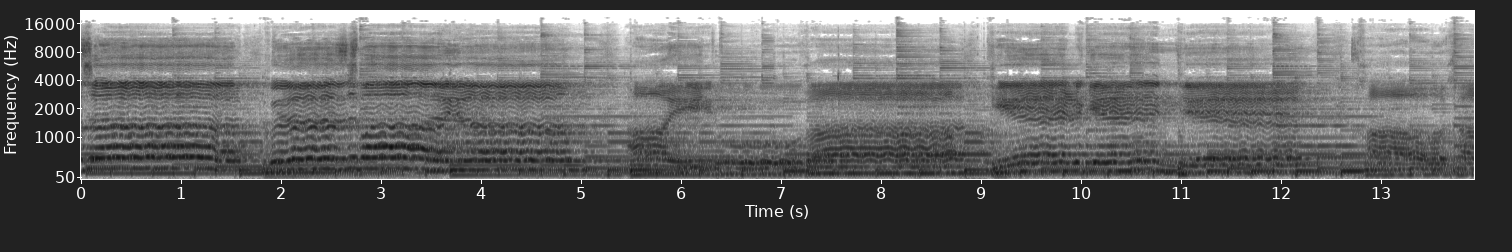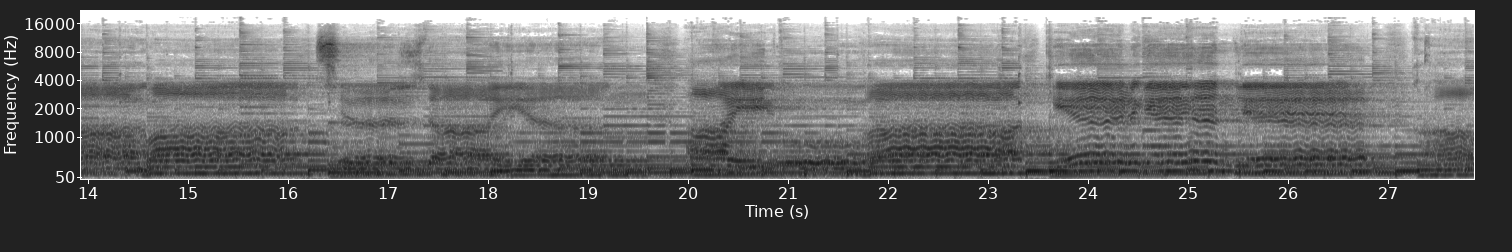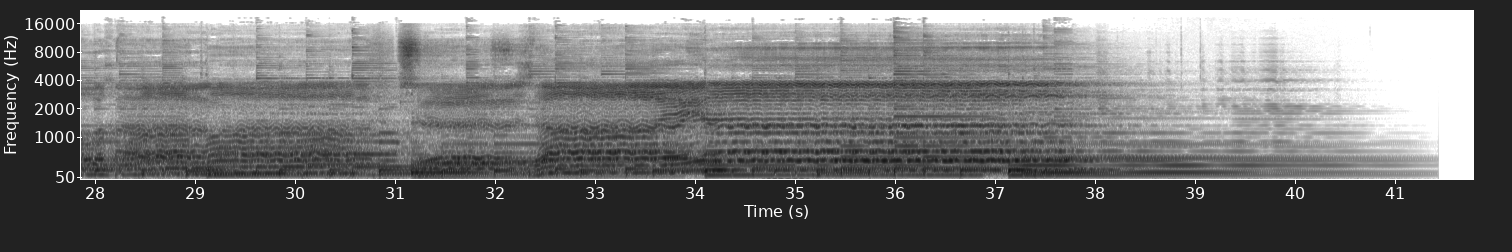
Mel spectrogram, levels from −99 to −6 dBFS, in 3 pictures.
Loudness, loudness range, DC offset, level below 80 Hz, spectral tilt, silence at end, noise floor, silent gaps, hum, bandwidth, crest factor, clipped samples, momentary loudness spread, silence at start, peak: -19 LUFS; 6 LU; under 0.1%; -52 dBFS; -4 dB/octave; 1.4 s; -56 dBFS; none; none; 19 kHz; 16 dB; under 0.1%; 8 LU; 0 s; -4 dBFS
